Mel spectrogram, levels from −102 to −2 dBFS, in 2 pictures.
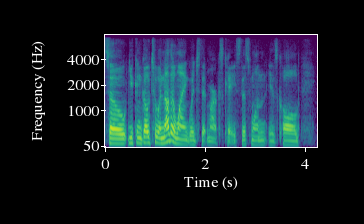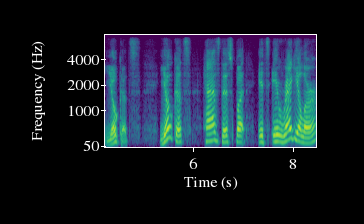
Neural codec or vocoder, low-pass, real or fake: none; 7.2 kHz; real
